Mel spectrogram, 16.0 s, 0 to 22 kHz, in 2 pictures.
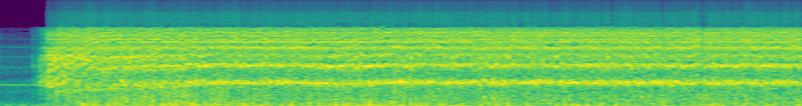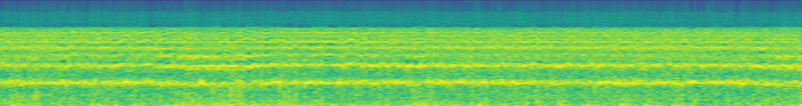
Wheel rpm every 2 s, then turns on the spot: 90, 220, 230, 230, 230, 220, 230, 230.
none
